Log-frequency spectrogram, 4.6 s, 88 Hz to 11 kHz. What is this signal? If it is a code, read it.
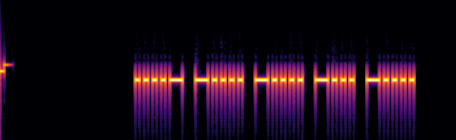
Morse code, heard as a keyed tone, about 27 wpm, 700 Hz. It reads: 466B6
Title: Five Challenging Letter-Number Combinations 28wpm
